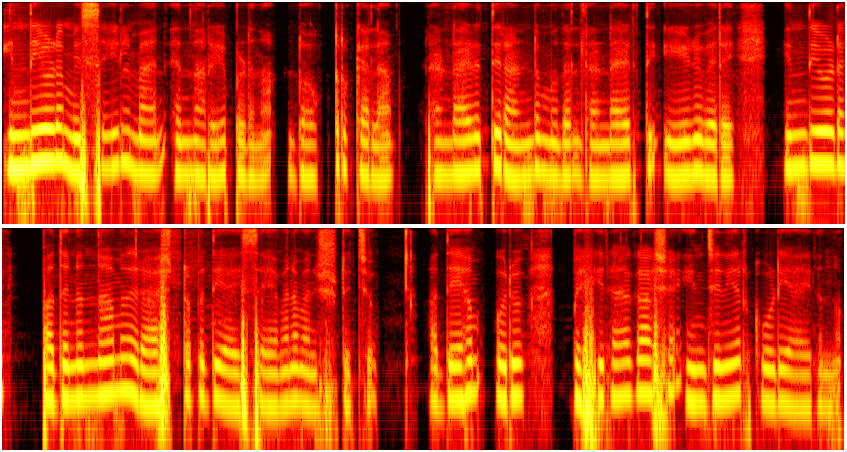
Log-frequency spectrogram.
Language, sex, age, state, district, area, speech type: Malayalam, female, 18-30, Kerala, Pathanamthitta, rural, spontaneous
